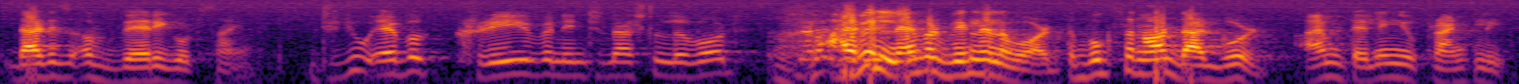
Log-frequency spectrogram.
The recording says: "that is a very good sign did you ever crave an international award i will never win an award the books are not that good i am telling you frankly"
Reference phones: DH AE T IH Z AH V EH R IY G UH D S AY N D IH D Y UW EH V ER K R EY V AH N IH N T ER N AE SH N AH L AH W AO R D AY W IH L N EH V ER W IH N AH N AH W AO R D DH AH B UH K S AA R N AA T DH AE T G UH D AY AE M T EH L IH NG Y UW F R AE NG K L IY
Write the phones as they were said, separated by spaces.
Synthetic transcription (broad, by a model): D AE T IH Z AH V EH R IY G UH D S AY N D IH Y UW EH V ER K R EY V AH N IH N T ER N AE SH N AH L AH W AO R D AY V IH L N EH V ER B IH N AH N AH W AO R D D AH B UH K S AA R N AA T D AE T G UH D AY M T EH L IH NG Y UW F R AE NG K L IY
